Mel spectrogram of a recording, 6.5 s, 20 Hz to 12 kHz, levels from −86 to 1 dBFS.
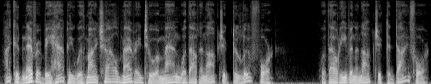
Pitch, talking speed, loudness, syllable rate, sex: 95 Hz, 220 wpm, -19 LUFS, 5.9 syllables/s, male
